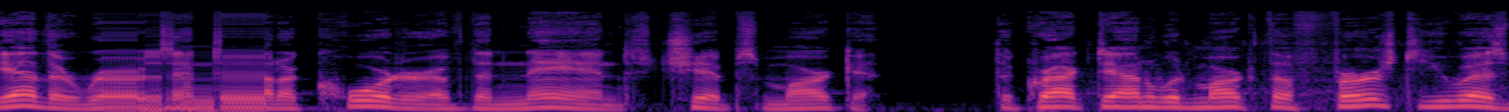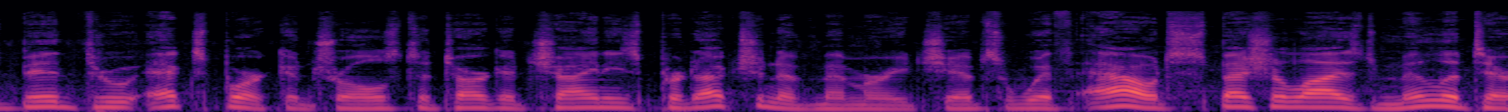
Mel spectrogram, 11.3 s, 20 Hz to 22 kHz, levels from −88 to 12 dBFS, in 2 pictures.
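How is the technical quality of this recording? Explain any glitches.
One glitch stands out. From 0.40 to 1.03 s there is robotic sound from repeated short buffers, a rigid, metallic buzz at 66.7 Hz. It is likely caused by late audio being covered by looping the last 15 ms, repeated over most of that stretch. Unlike dropouts, the sound has no silent gaps.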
